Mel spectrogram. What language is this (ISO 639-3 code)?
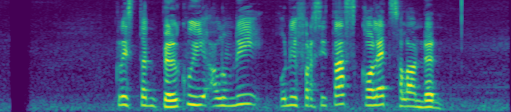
jav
